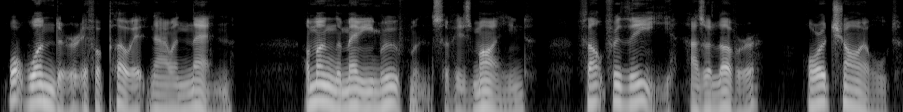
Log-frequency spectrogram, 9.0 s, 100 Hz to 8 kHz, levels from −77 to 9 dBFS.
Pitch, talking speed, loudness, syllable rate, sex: 105 Hz, 160 wpm, -19 LUFS, 4.1 syllables/s, male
